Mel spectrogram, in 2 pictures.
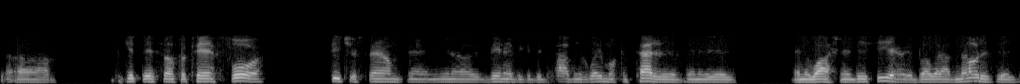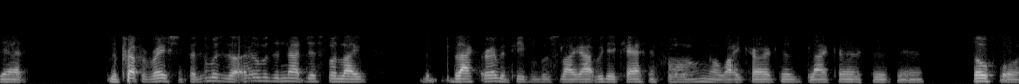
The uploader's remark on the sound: Featured guests and call ins from A-List Enterprises and Jente' Enterprises.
